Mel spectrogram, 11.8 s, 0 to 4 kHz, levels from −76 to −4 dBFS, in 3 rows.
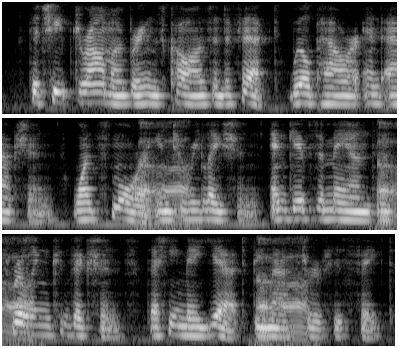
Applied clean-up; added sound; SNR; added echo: none; Burping, eructation; 5 dB; reverberation time 0.4 s.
